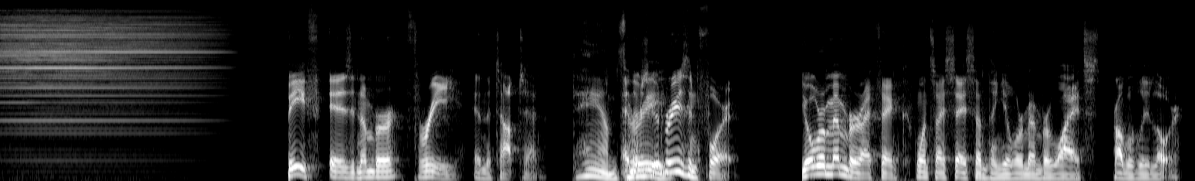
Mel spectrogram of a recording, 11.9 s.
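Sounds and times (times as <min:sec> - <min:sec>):
buzzer sound effect: 0:00.0 - 0:02.4
speech: 0:02.9 - 0:07.4, 0:08.0 - 0:11.9.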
